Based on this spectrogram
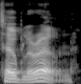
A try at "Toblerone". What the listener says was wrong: Yeah, you are. You're putting the emphasis on the wrong syllable, mate. Toblerone. You going Toblerone? It's Toblerone.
